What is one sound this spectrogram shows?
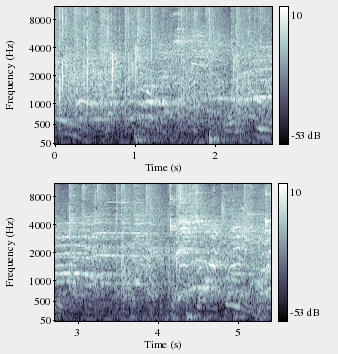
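A volleyball is struck with a dull thump.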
